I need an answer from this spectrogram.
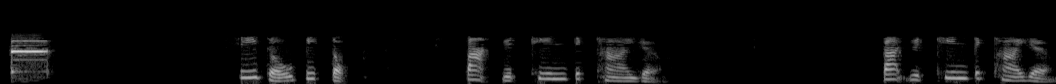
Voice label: Cantonese Read Aloud; 2021 ANCCS 國粵語朗讀稿漢語拼音 Read Aloud Articles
